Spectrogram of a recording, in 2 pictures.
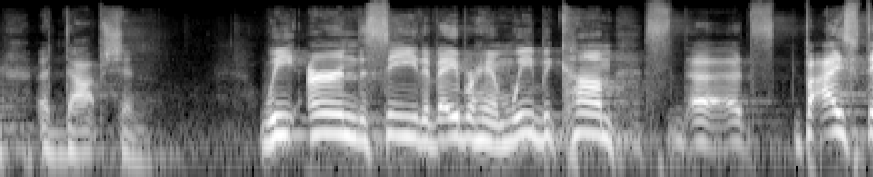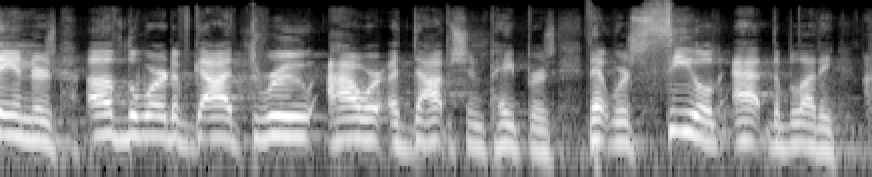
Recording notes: a message he delivered to Colonial Heights Baptist Church in Ridgeland, Mississippi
